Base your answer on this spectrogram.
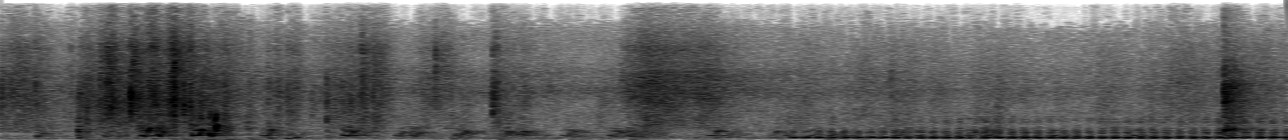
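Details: A pet guinea pig (Cavia porcellus) from a rescued herd gives short squeaky chirps, then a rapid, low, pulsing rumble.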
